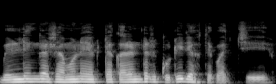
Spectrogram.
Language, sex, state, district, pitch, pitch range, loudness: Bengali, male, Assam, Hailakandi, 115 Hz, 105-120 Hz, -15 LUFS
